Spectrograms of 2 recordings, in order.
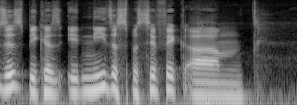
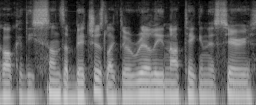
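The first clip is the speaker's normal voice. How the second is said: low, much softer seething to himself; muttered anger; 6 semitones lower, 8 dB quieter than usual. Retold or imitated. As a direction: grumble it under the breath, angry. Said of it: "So I'm getting angry".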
